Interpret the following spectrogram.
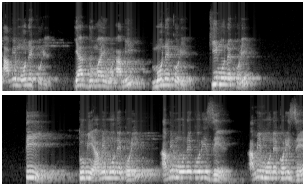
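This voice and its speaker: A man teaching a language lesson, repeating each word and phrase slowly and asking and answering his own questions. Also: high-pitched, darkish tone. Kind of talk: explaining Russian grammar in Bengali. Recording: echoey room with long reverb.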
